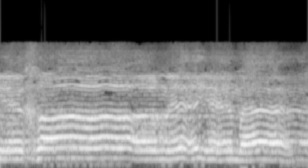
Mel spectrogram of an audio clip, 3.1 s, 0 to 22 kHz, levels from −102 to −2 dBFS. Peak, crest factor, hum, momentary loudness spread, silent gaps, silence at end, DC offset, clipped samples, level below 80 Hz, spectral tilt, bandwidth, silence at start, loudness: 0 dBFS; 10 dB; none; 2 LU; none; 0 s; under 0.1%; under 0.1%; -54 dBFS; -1 dB/octave; 8 kHz; 0 s; -10 LUFS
